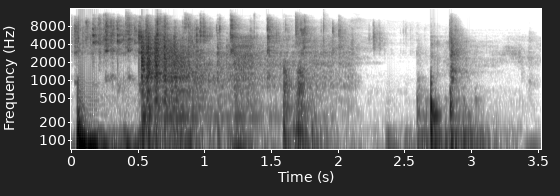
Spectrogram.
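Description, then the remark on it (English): Four dice, three black and one white, are rolled for a game test. They clatter and tumble across a hard tabletop in a quick burst of clicks, then settle with a few final taps, fairly loud. “So, three black, one white die.”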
